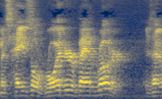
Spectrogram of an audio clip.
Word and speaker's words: Von Roeder: your name is Hazel Von Roeder. Is that right? It's pronounced Von Roeder. Von Roeder. She's always gotten it wrong, but I never corrected her. It's V-O-N and then capital R-O-E-D-E-R.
